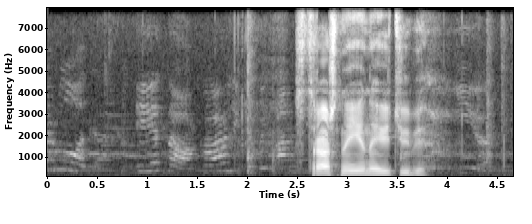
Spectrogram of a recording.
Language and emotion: Russian, neutral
